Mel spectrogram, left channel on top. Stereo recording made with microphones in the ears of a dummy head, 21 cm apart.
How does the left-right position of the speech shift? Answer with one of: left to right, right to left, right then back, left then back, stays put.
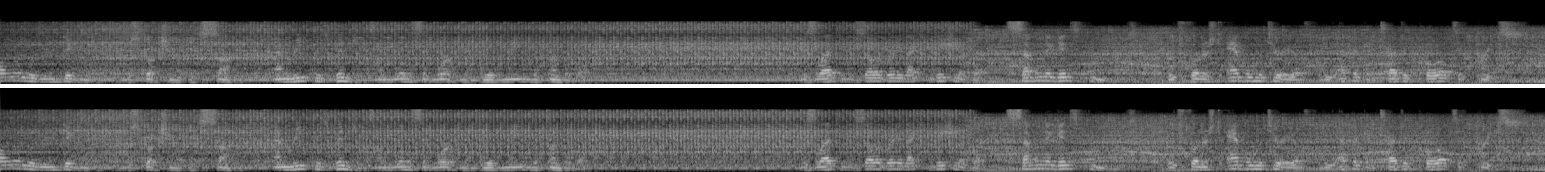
stays put.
